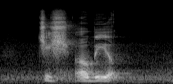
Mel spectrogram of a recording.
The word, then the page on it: Chishobiyo: Ishir Chamacoco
